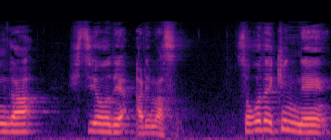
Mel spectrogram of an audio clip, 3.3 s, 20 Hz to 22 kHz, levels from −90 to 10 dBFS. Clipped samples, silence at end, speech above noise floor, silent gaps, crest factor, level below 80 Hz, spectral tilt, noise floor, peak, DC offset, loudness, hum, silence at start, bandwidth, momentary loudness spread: under 0.1%; 0 s; 29 dB; none; 16 dB; -56 dBFS; -4.5 dB/octave; -53 dBFS; -10 dBFS; under 0.1%; -25 LUFS; none; 0 s; 13 kHz; 15 LU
